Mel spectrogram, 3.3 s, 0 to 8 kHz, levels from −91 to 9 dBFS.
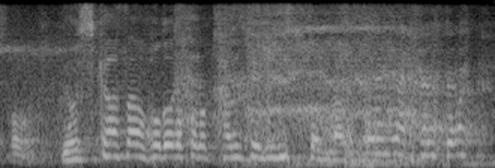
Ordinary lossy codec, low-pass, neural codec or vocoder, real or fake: none; 7.2 kHz; codec, 16 kHz, 2 kbps, FunCodec, trained on Chinese and English, 25 frames a second; fake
